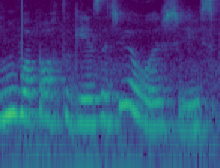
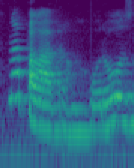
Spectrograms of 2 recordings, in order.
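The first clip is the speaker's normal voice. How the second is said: ordinary talk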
